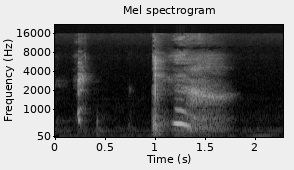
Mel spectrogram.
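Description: A short inhaled catch, then a high-pitched, suppressed sneeze with a brief squeaky tail; a stifled sneeze.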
